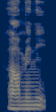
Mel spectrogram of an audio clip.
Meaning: Armenia (a country in the South Caucasus region of Asia, sometimes considered to belong politically to Europe)
- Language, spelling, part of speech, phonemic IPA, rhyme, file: French, Arménie, proper noun, /aʁ.me.ni/, -i, Fr-Arménie.ogg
